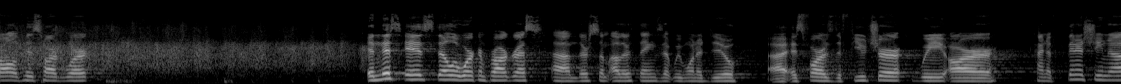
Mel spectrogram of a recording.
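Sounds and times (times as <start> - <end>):
speech: 0.0 - 1.2, 3.7 - 11.2
crowd clapping: 0.0 - 4.2.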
